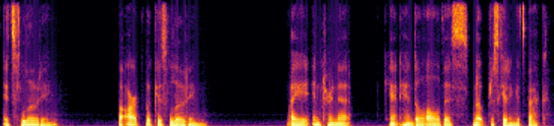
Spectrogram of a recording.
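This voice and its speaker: A man's voice: mid-range voice, level tone, a little slow, pauses often, warm tone, dry recording. A man streaming live, chatting casually and thinking aloud in a rambling way into a close mic. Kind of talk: casual live-stream chat while browsing games.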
